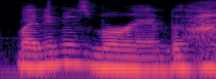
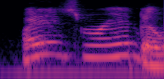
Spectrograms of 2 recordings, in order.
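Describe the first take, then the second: First: Said in the usual way. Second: Much higher, slightly softer playful repeat. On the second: Pretend. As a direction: pitch it way up, jokingly. Playfully repeats name after laughing.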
